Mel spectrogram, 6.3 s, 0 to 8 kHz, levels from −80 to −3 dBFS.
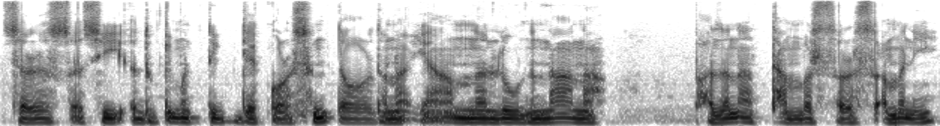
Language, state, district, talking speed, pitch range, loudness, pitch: Manipuri, Manipur, Imphal West, 125 wpm, 90-100 Hz, -14 LUFS, 95 Hz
